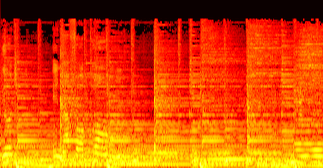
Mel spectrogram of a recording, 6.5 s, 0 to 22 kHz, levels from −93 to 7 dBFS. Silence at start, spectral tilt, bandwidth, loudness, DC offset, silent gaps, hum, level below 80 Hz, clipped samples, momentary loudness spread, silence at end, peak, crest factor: 0 s; -5.5 dB/octave; 14 kHz; -16 LUFS; under 0.1%; none; none; -24 dBFS; under 0.1%; 4 LU; 0 s; -2 dBFS; 12 dB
